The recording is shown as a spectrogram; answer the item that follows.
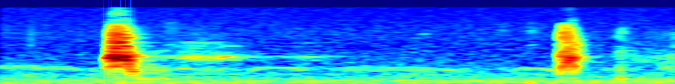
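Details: Baloo, a Border Terrier puppy, excited on his first visit to a lake: two short, sharp, high yapping barks about two seconds apart in quiet surroundings, followed by a faint trailing whine.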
